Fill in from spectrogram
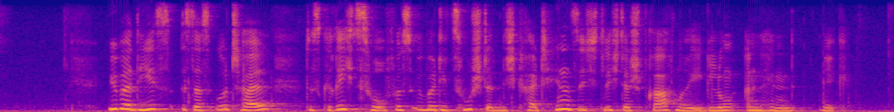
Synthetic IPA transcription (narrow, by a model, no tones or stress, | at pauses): ʔyːbɐdiːsɪst̚d̥asʔʊɐtʰaɪl | d̥ɛsɡ̥əʁɪçt͡shoːfəsʔyːbɐdiːt͡suːʃtɛndɪçkʰaɪthɪnzɪçtlɪçd̥eːɐʃpʁ̥aːχn̩ʁeːɡəlʊŋʔanɦɛ | ɪç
